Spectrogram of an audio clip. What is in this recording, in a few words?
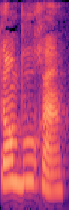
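"tambourin", French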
